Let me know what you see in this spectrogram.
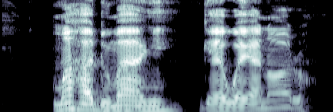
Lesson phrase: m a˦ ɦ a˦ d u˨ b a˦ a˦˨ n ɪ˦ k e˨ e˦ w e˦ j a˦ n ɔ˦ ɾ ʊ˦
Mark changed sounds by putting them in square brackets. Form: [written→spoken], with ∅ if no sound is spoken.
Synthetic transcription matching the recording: m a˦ ɦ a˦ d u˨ [b→m] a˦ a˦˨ [n→ɲ] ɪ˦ [k→ɡ] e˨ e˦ w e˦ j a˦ n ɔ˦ ɾ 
